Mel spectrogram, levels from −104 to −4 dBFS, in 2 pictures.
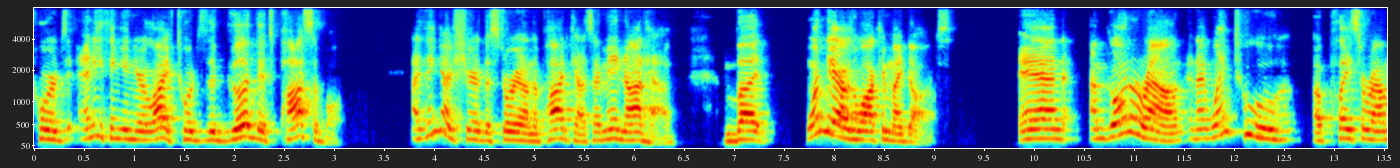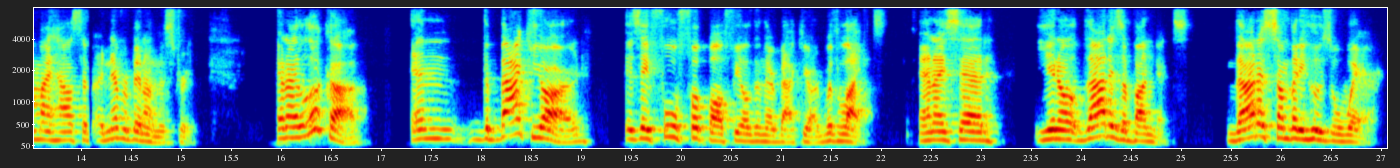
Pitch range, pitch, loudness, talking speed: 165-210 Hz, 185 Hz, -17 LUFS, 180 wpm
